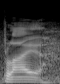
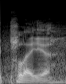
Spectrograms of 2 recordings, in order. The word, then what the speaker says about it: Playa: The fantastic view of Playa de las Americas. And please don't say playa.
